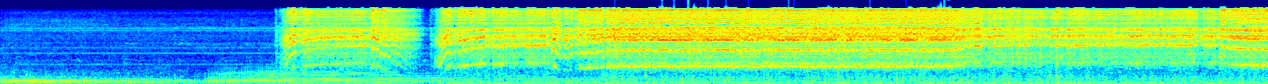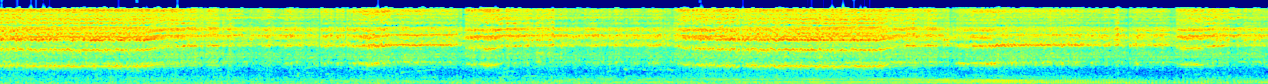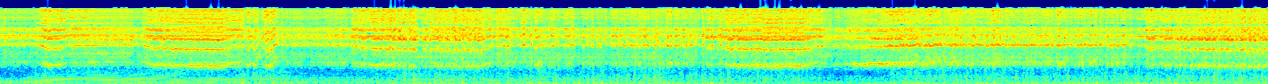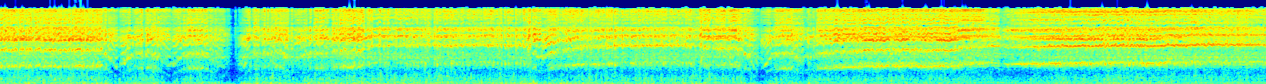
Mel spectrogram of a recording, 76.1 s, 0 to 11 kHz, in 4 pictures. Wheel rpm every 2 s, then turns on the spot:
0, 20, 140, 190, 200, 200, 210, 230, 230, 210, 210, 230, 230, 230, 220, 210, 220, 230, 230, 230, 220, 220, 220, 230, 210, 220, 240, 220, 210, 110, 140, 220, 190, 190, 170, 210, 210, 230.
none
